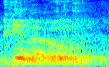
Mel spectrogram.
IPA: ˈpɪləʊ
